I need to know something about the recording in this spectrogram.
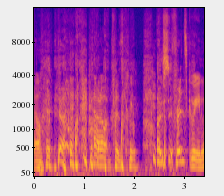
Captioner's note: laughter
